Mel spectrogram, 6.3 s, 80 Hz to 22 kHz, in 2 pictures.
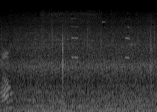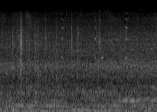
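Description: Case Maxxum 125 tractor's diesel engine running steadily under load, heard from inside the cab, with a few light clicks and a brief higher note about three and a half seconds in.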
